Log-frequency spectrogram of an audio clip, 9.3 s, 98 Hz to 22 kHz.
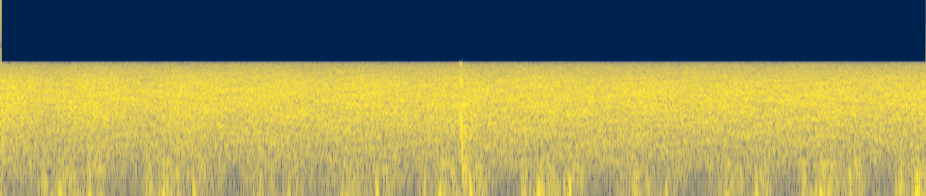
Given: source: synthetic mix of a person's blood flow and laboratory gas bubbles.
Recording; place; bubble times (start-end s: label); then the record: Doppler ultrasound of blood flow; precordium
4.58-4.76 s: bubbles
From the record:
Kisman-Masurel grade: 113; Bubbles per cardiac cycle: 1 to 2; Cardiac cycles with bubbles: 1 to 10%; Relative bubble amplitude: loud (0.450 to 0.775); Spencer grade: 1 (occasional bubble signal discernible with the cardiac motion signal, with majority of cardiac periods free of bubbles); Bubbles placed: anywhere in the cardiac cycle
